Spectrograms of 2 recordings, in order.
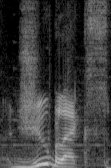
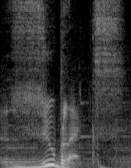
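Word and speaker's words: Juiblex: Uh, I'm gonna call can be pronounced either Jublex or Zublex.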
